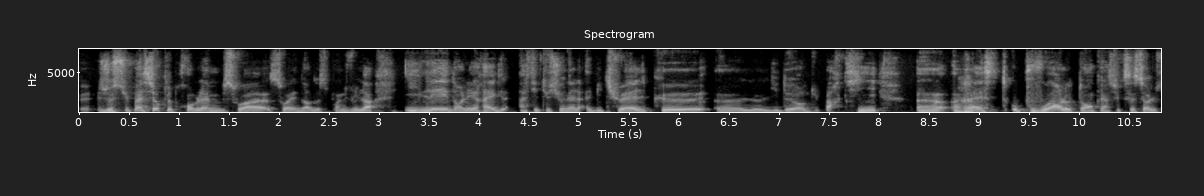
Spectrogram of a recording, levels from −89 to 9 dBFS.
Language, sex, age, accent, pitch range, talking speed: French, male, 30-49, French, 145-180 Hz, 205 wpm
